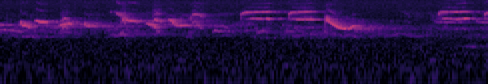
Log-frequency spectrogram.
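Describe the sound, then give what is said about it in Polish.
Several birds sing at once in a May open-air chorus on the slope of a small hill at Rybotycze, bright chirps, trills and whistles overlapping continuously, with no voices present. “Ptasi majowy koncert na zboczu niewielkiego wzgórza.”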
